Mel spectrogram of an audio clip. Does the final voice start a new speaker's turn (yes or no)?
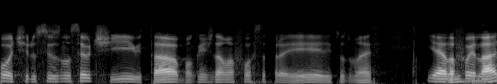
no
